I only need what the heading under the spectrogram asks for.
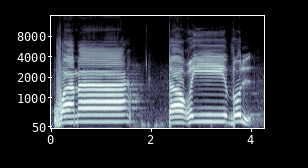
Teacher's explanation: गैन को गले से निकाला, ज़ाद को आगे लाम के साथ मिलाया, ज़ाद लाम पेश ज़ुल.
